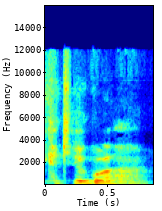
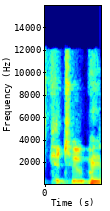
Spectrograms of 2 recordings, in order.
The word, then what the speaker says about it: Katugwa: Sergeant Jason, and I believe the pronunciation is Katugwa, and it's spelled Quit Ugwa, but I believe it's Katugwa.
